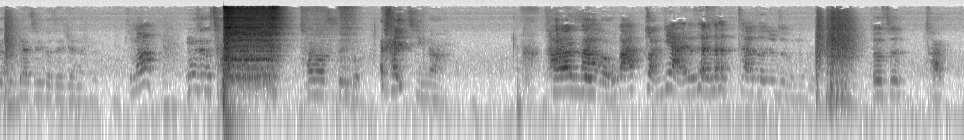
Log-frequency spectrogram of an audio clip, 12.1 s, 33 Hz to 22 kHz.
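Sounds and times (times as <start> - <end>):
cymbal struck and ringing: 2.8 - 3.7.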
